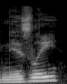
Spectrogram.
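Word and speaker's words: Knisley: Nisley. It's K-N-I-S-L-E-Y, so I think I'm saying that right.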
